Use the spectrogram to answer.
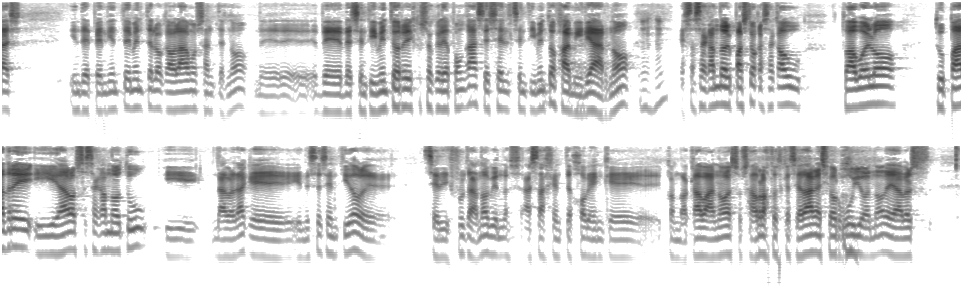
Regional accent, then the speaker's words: Pamplona, Navarre, Spain; Yo recuerdo de pequeño, no vivía en Corea, vivía en Pamplona

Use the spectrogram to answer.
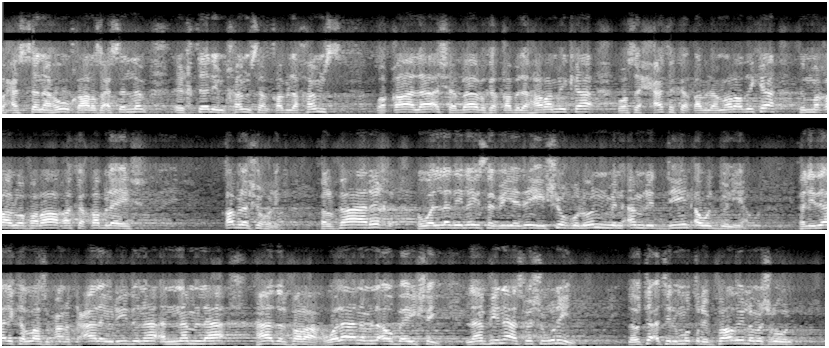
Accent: Al-Qassim, Saudi Arabia; عندنا في القصيم بعد الفجر الضحى، صح؟

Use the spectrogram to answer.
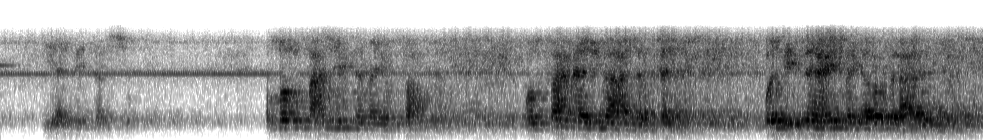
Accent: Egypt; اللهم احفظ بلادنا مصر

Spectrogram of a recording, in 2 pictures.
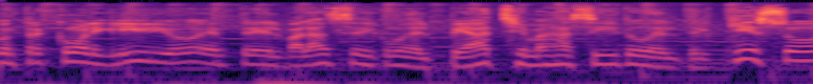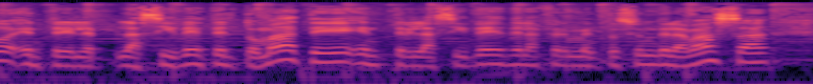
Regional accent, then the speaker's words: Viña del Mar, Valparaíso, Chile; yo soy de Viña, me encantaría tener una pizzería a leña

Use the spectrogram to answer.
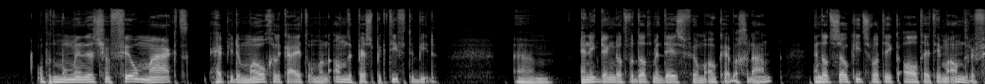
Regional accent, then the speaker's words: Rotterdam, South Holland, Netherlands; ik ben in Spangen opgegroeid, in Rotterdam. In de jaren 90 best wel een heftige wijk, een heftige buurt geweest. Het is nu gelukkig al wel flink opgeknapt.

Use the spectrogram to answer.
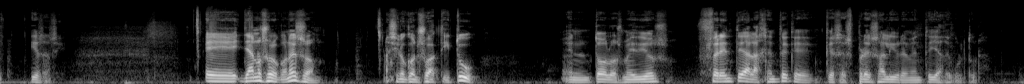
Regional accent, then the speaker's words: Santander, Cantabria, Spain; Y lo hemos grabado en Santander, en mi tierra.

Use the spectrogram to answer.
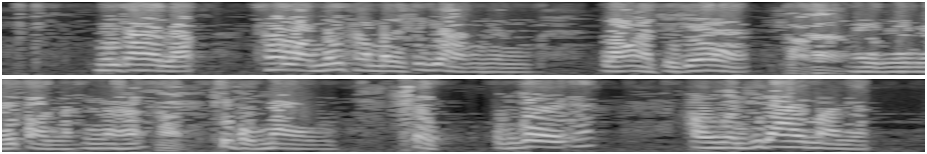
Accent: Bangkok, Thailand; เราก็เติบโตมาจากกรุงเทพ

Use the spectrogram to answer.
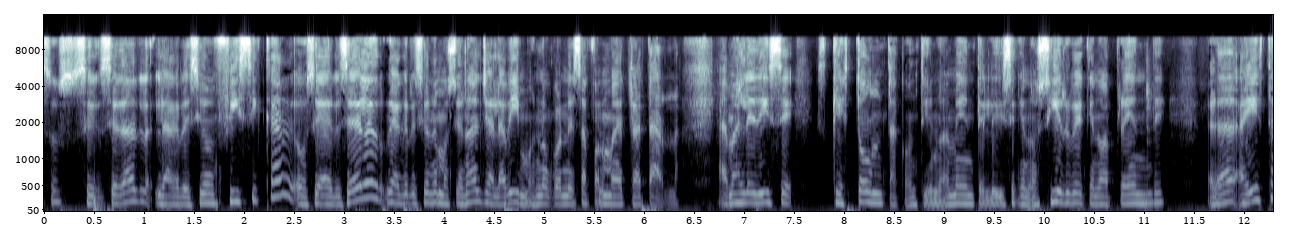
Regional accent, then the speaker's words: Uruguay; yo soy uruguaya de origen

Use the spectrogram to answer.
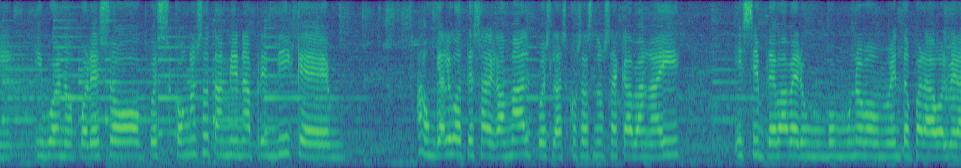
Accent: Vigo, Galicia, Spain; born there; now in Santiago de Compostela, Spain; tanto en Vigo, donde nací, como en Santiago, que es donde vivo ahora.

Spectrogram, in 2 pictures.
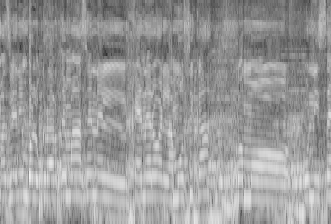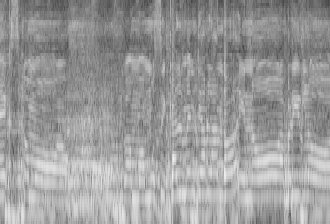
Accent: Aguascalientes, Mexico; somos las dos de Aguascalientes, estamos juntas desde el 2007, finales, principios de 2008

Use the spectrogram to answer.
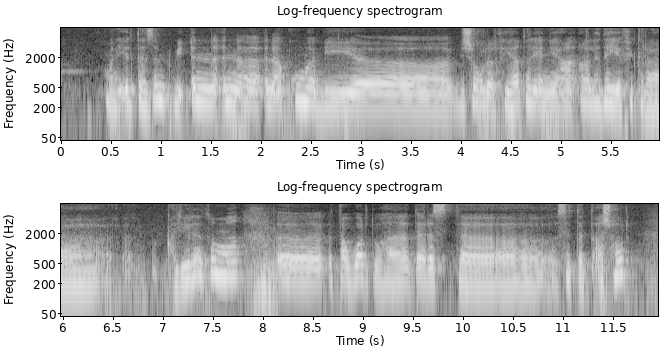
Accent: Bizerte, Bizerte Governorate, Tunisia; هناك سجن يقرب عن بلدتنا بنزرة شمال تونس 20 كيلومتر.

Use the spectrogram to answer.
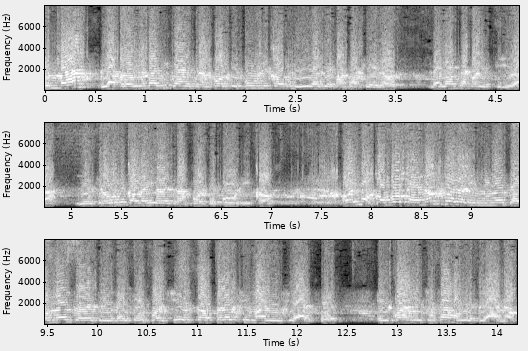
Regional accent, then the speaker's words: Buenos Aires Province, Argentina; Exigimos ni más ni menos lo que como argentinos y bonaerenses nos corresponde por derecho.

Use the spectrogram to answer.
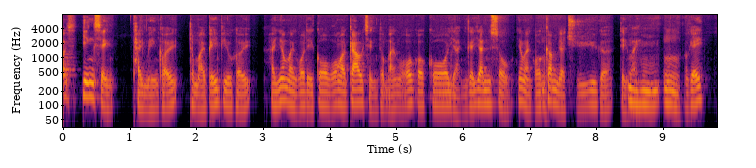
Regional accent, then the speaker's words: Hong Kong; 但是我说不是，我香港人有选择。

